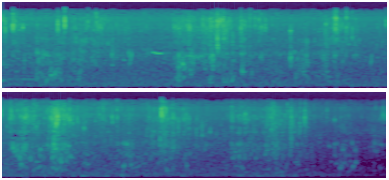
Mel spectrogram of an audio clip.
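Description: Faint water splashes and drips around a packraft paddle, a scatter of small irregular splashes that fade out near the end.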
